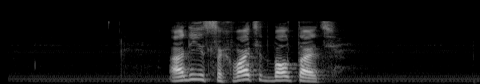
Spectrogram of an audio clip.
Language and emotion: Russian, angry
